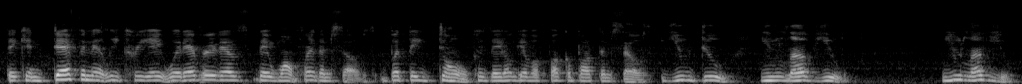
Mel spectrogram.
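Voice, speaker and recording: A woman's voice: fairly low pitch, moderate pace, dark tone. A woman giving a casual tarot reading, chatty, blunt and sassy, with frequent swearing. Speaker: tarot reader. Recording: slightly muffled lo-fi recording.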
